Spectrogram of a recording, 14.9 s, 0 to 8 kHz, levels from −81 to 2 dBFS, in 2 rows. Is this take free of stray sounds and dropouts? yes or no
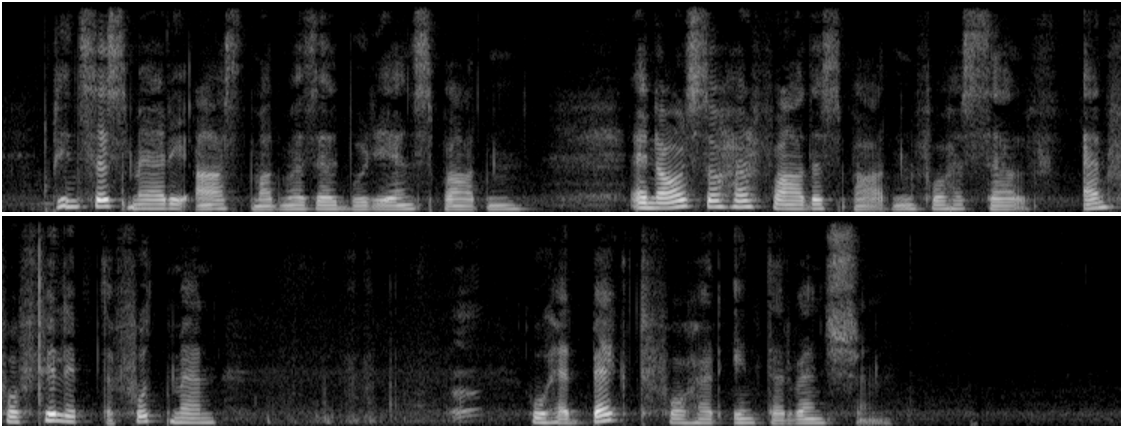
no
